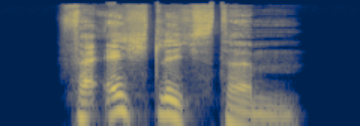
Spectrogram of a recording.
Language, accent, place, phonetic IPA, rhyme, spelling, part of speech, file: German, Germany, Berlin, [fɛɐ̯ˈʔɛçtlɪçstəm], -ɛçtlɪçstəm, verächtlichstem, adjective, De-verächtlichstem.ogg
- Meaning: strong dative masculine/neuter singular superlative degree of verächtlich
